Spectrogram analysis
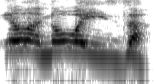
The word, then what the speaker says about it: Illinois: Yeah, you're up in Illinois. Hey, the S is silent.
